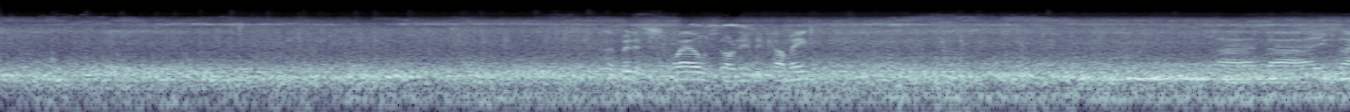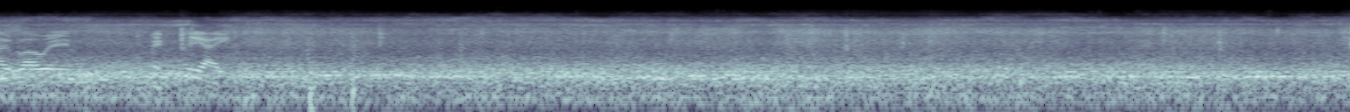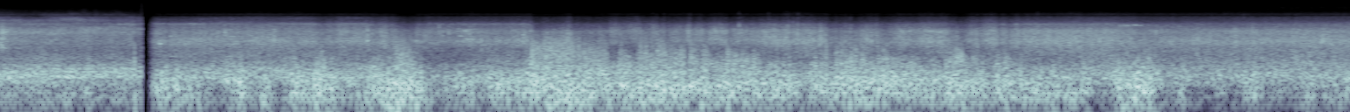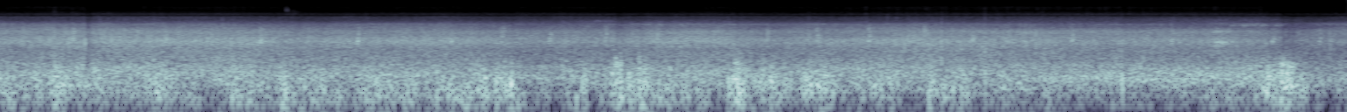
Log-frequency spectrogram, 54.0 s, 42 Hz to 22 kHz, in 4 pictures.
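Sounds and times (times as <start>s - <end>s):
heavy rain: 0.0s - 53.9s
storm wind buffeting microphone: 0.0s - 53.9s.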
